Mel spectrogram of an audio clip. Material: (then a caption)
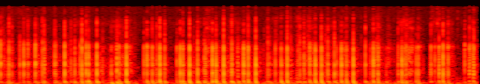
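Cardboard. A small notebook with a kraft cardboard cover and a metal spiral binding is held in the hand close to the mic and worked with the fingers. The result is a dense run of quick, dry taps and scratches with a crackly, papery texture. Each tap dies away almost instantly, with brief pauses between bursts.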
